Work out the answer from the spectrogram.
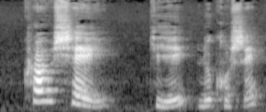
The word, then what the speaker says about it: crochet: celle qui est le crochet en anglais crochet ya il ne prononce pas le tc un crouch auteur ou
